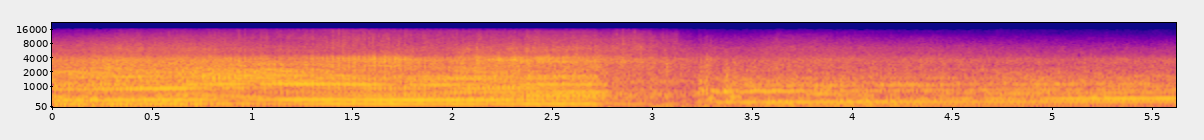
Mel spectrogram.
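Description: Lanzante Porsche 930 TAG Turbo's 1.5-litre turbocharged V6, an ex-Formula One TAG-Porsche engine, running hard with a strong, slowly rising engine note. About three seconds in the note drops away briefly, then picks up again at a lower pitch and climbs.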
